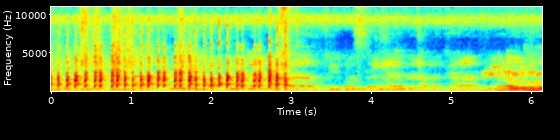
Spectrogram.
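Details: White-breasted waterhen calling, a lure call used for vocal training. About three seconds of rapid, grating, regularly repeated pulses, then a quieter stretch with faint voice-like sounds.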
